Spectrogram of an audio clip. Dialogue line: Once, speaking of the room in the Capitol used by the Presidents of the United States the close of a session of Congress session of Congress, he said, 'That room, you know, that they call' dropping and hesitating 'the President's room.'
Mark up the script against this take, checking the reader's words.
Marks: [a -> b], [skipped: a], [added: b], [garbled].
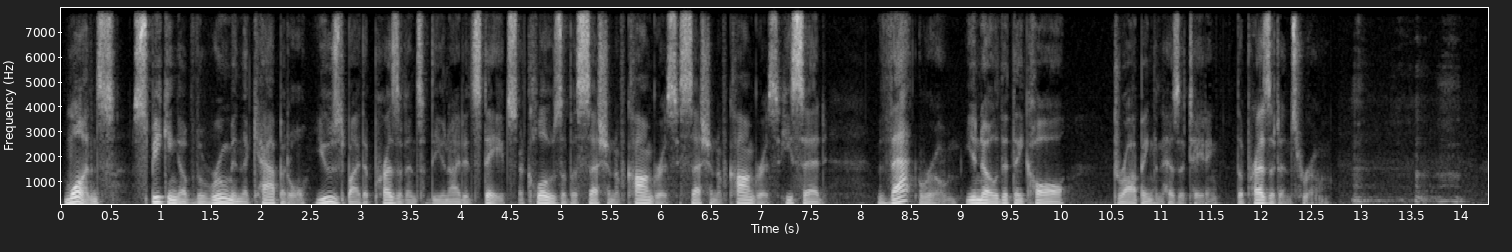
Once, speaking of the room in the Capitol used by the Presidents of the United States the close of a session of Congress session of Congress, he said, 'That room, you know, that they call' dropping and hesitating 'the President's room.'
